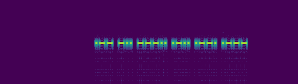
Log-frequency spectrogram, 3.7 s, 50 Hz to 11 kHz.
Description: Morse code, heard as a keyed tone, about 52 wpm, 700 Hz. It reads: WD8LPJ
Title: USA Call Signs - 6x Character Spacing - 50wpm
